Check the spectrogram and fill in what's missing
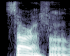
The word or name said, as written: sorrowful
